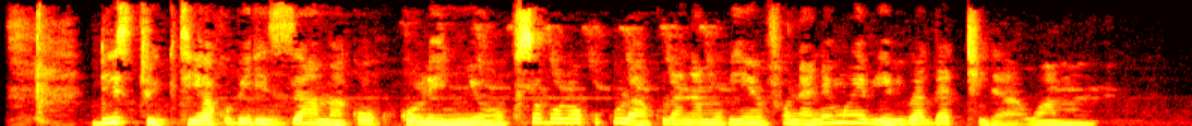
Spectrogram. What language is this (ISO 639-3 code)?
lug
